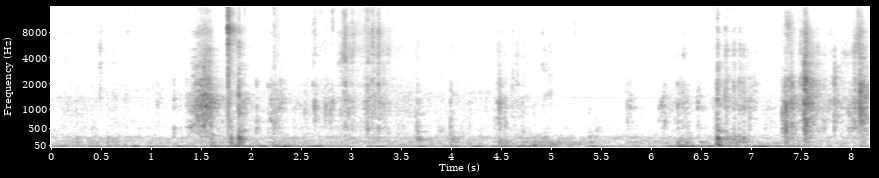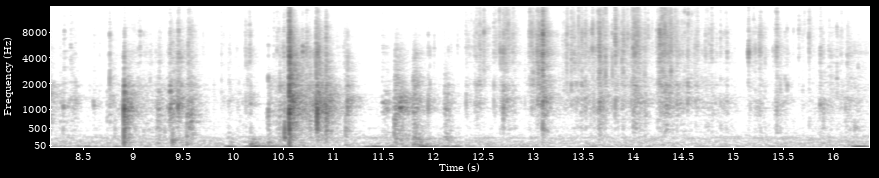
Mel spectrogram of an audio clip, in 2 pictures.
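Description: Trading card pack wrappers being torn open and crinkled by hand, in irregular crackly bursts.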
